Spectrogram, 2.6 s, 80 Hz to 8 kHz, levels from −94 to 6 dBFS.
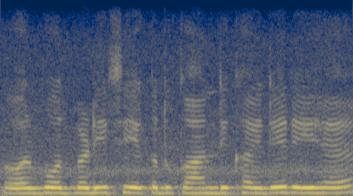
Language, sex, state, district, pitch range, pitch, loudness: Hindi, female, Haryana, Rohtak, 210-220 Hz, 215 Hz, -12 LUFS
